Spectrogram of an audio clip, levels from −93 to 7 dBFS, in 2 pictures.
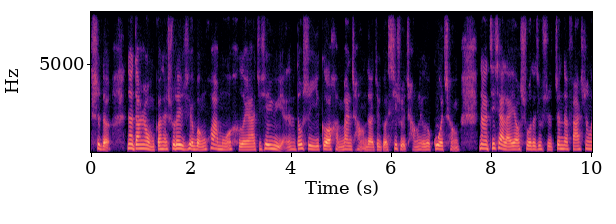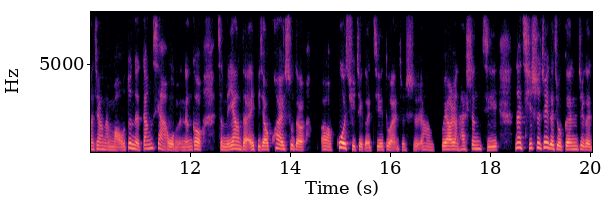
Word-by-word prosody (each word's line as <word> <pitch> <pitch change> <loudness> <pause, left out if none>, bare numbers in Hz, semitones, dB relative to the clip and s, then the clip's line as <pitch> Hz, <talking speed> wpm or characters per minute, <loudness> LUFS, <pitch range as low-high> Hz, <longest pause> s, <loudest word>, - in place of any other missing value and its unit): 是 - - 0
的， - - +2 0.3
那 245 -1 +4
当 230 +1 +5
然 225 -1 +2
我 205 - +4
们 160 - -4
刚 195 +4 +2
才 195 -1 0
说 220 +3 +1
的 225 0 +8
这 200 - +2
些 190 +1 +2
文 180 -2 +1
化 240 -1 -1
磨 185 -1 -2
合 165 -4 -1
呀、 165 +1 0
这 175 +2 -9
些 225 +3 +4
语 210 -4 +2
言 180 +5 -5
都 225 +2 +4
是 215 -2 -3
一 180 -2 0
个 185 0 +6
很 185 - -7
漫 185 +2 -2
长 - - -9
的 155 -1 +1
这 165 0 -6
个 145 - +1
细 225 +8 -4
水 - - -3
长 160 +1 -11
流 165 -1 -3
的 180 - +1
过 195 +3 +4
程， 185 -5 -9 0.4
那 235 -1 +1
接 235 +4 -1
下 245 -3 +3
来 170 -1 +3
要 180 -1 +4
说 195 +1 -1
的 190 - 0
就 200 +2 -4
是 175 -2 -8
真 220 -2 -1
的 200 -2 -1
发 190 -1 -3
生 210 +2 -6
了 195 -2 -2
这 195 - -8
样 195 -2 -3
的 175 - -6
矛 160 0 -3
盾 260 +4 +2
的 185 -5 +1
当 220 +7 -3
下， 255 0 -4
我 160 - +2
们 155 +2 -8
能 160 +3 -6
够 195 -4 +3 0.3
怎 190 -3 -3
么 160 - -1
样 205 +2 +1
的 - - +2
诶， - - +3
比 175 - -5
较 185 0 +3
快 230 +1 0
速 210 +1 -2
地， 160 -3 +2 0.3
呃， 180 -3 -3
过 280 -2 +8
去 185 -7 -4
这 155 - -3
个 - - 0
阶 170 +4 -4
段， 170 0 -2
就 165 - -11
是 - - -11
让 170 -2 -8
不 185 - -1
要 185 0 +5
让 190 -1 +2
它 190 +3 -6
升 215 +1 -4
级。 170 -3 -4 0.3
那 280 +2 +3
其 250 0 -4
实 275 +2 +1
这 290 +3 +5
个 235 - +5
就 200 -3 +1
跟 190 +1 +1
这 200 0 -2
个 165 -3 0
190 Hz, 300 characters per minute, -22 LUFS, 170-215 Hz, 0.4 s, 的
